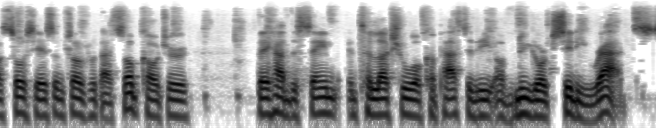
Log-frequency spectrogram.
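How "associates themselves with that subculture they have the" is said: ordinary delivery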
